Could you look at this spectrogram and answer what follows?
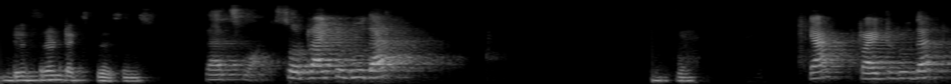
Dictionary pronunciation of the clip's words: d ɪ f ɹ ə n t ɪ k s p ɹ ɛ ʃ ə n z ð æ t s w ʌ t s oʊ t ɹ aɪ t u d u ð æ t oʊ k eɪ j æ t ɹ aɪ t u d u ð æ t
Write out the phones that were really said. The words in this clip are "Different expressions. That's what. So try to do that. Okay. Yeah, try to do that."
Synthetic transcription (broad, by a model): d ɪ f ɹ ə n t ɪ k s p l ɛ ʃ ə n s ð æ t s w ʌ s oʊ t ɹ aɪ t u d u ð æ t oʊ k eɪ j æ t ɹ aɪ t u d u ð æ t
